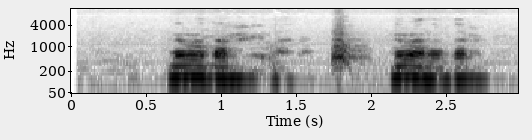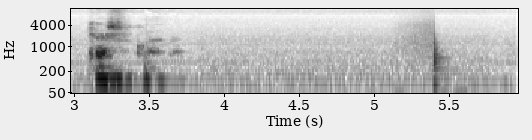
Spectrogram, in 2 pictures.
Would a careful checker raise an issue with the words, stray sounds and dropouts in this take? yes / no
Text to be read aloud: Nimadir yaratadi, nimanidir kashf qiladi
yes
